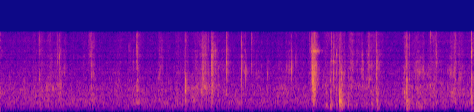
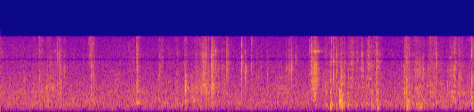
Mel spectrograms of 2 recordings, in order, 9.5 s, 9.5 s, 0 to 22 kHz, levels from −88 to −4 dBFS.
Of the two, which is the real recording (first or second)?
second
